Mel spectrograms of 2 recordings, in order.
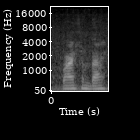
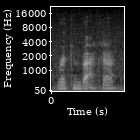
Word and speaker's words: Rickenbacker: Eddie rener or Rickenbacker his name is not Ren back it's ricken backa it could be ricken backa it might not even be pronounced that way I'm getting a little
